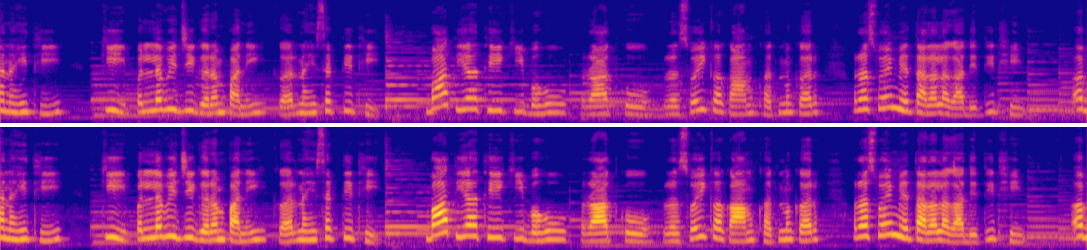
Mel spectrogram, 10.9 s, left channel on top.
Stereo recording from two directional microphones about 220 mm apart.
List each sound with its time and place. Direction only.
0.0 s a woman's voice: 15° right (ahead or behind)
